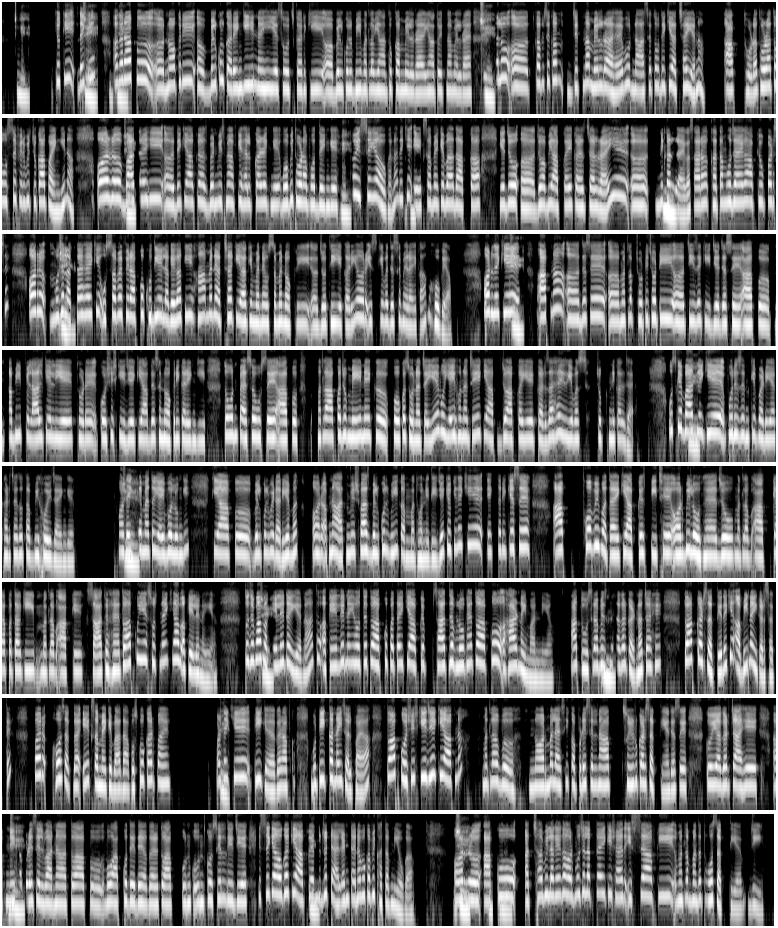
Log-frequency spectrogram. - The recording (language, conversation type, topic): Hindi, advice, नुकसान के बाद मैं अपना आत्मविश्वास फिर से कैसे पा सकता/सकती हूँ?
- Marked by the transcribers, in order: in English: "हज़्बन्ड"; in English: "हेल्प"; in English: "मेन"; in English: "फ़ोकस"; in English: "बिज़नेस"; in English: "बुटीक"; in English: "नॉर्मल"; in English: "टैलेंट"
